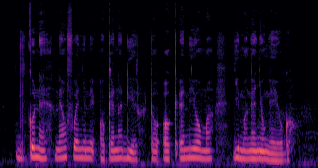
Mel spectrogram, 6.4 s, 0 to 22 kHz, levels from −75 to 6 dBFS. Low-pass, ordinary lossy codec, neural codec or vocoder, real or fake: none; none; none; real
